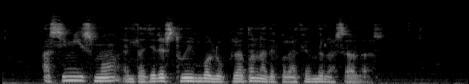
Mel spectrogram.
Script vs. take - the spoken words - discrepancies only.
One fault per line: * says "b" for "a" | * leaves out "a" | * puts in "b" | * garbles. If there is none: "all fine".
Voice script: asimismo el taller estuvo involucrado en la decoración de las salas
all fine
